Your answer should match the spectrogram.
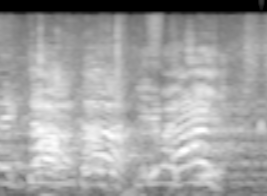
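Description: Arena crowd shouting and yelling, with several voices rising and falling.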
